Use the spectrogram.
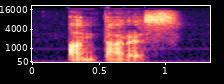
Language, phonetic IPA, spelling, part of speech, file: Polish, [ãnˈtarɛs], Antares, proper noun, Pl-Antares.ogg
